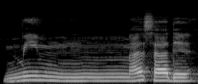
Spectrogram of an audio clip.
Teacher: من میں جو نون ہے اس نون کی آواز ختم ہو جائے گی اور میم میں مل جائے گا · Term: ادغام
